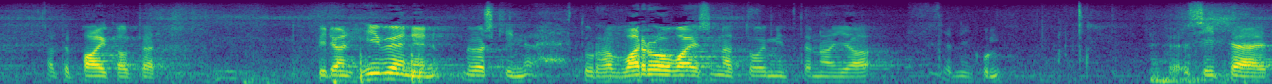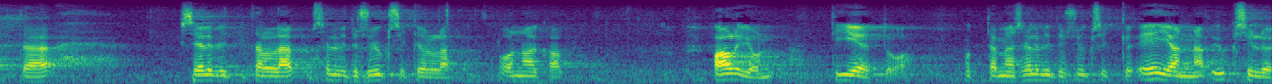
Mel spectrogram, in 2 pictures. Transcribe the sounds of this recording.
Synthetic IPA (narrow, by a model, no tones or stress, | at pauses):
t̪ælt̪æpɑikɑlt̪ɑet̪ | pidænhiʋenenmyæskint̪urhɑʋʋɑroʋɑisenɑt̪oimint̪ːˑɑnɑjɑ | jɑniːŋkun | sit̪æet̪ːæ | selʋitt̪ælːæselʋit̪ysyksikølːæonɑikɑ | pɑljont̪iet̪o̰ɑ̰ | mut̪t̪æmæselʋit̪ysyksikːøʔeiɑnːɑʔyksilø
